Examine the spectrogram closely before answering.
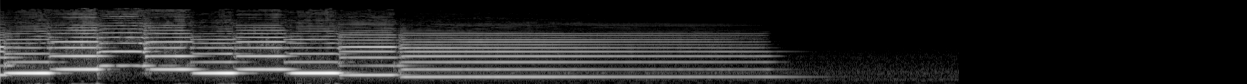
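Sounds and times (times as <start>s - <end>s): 
scale and arpeggios in F major: 0.0s - 8.3s.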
